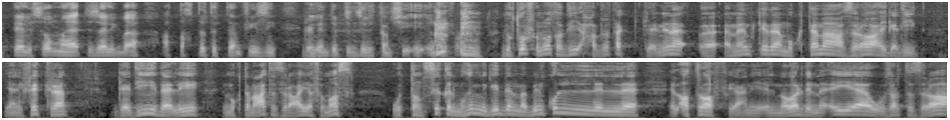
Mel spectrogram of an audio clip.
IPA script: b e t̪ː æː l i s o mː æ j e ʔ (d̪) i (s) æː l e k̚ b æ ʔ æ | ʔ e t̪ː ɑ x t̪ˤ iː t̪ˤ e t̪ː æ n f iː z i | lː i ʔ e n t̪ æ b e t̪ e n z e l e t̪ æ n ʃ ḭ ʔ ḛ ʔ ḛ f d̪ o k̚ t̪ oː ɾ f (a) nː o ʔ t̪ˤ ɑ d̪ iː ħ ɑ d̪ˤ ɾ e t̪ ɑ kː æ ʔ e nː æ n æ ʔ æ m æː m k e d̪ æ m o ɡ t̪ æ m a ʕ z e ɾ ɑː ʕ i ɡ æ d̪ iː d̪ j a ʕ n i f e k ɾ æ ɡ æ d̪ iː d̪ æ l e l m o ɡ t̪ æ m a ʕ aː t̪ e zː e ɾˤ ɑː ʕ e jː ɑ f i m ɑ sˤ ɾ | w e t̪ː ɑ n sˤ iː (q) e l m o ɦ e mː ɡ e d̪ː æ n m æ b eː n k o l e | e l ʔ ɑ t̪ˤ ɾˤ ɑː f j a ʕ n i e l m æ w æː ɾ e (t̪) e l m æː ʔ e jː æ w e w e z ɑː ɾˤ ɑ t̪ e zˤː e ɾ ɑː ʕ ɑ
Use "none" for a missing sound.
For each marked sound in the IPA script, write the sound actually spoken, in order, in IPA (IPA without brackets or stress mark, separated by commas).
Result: t̪, z, i, q, d̪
